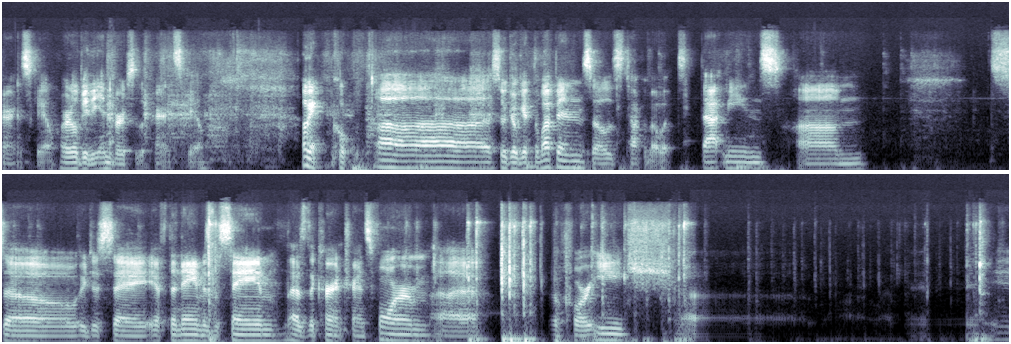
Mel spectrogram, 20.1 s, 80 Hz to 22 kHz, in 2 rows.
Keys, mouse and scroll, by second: 12.1 BackSpace, 14.8-20.1 typing.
